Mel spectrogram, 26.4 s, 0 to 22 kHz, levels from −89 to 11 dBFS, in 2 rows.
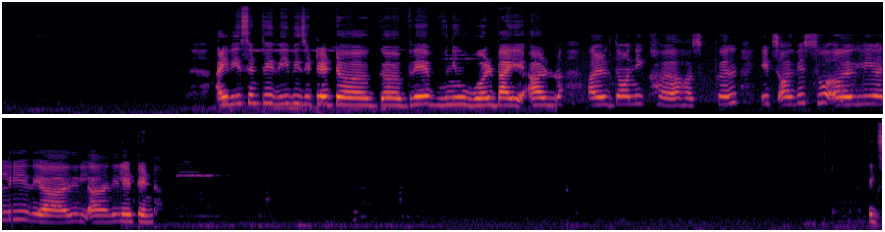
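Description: From 8.32 to 15.0 s the speech turns duller and about 5 dB quieter, with nothing above 7.6 kHz and a new noise floor well below it. This is likely an input switched to a poorer device. At 13.35 to 13.38 s a 27 ms gap opens in the speech, its edges smeared, a gap at a join of separately encoded pieces whose padding was left in.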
